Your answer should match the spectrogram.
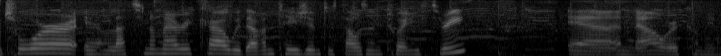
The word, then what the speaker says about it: Avantasia: I said Avantasia just by default but Okay. I would say in Italy we would normally pronounce Avantasia. Okay. But like I think that they're internationally known as Avantasia.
